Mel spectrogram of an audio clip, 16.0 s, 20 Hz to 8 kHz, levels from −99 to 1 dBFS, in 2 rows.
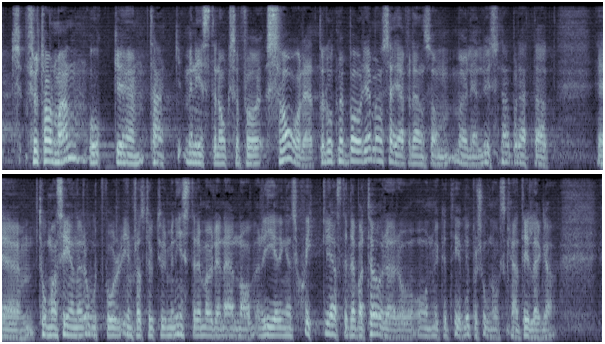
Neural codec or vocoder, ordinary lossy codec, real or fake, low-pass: vocoder, 24 kHz, 100 mel bands, Vocos; none; fake; 7.2 kHz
